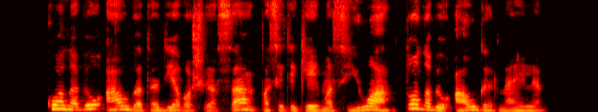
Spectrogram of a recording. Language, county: Lithuanian, Kaunas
